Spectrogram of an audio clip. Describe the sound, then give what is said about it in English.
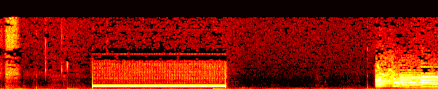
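A telephone line gives a loud, steady dial tone while a number is dialed. The tone holds for about two seconds and then cuts off sharply. A burst of brighter tones follows near the end. “I'm dialing.”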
